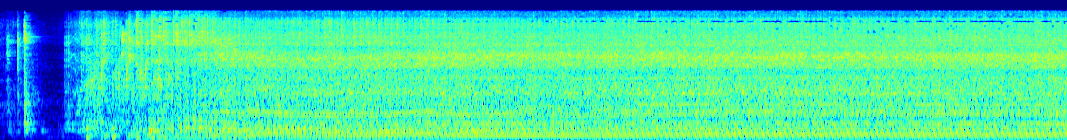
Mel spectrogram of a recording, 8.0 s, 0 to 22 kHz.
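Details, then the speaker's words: New Honda GCVx170 engine, cold start on a summer day at about 20 °C after sitting since the previous afternoon's service: it catches within a second and settles into a steady, even, fast-ticking idle with no misses. Healthy cold start. "Og jeg skal lige sige, at motoren er helt kold. Den har stået siden i går eftermiddags, hvor jeg lavede service på den. Så det er en kold start."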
